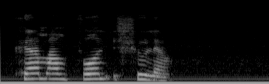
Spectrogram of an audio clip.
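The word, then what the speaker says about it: Hermann von Schullern: Hermann von Schuller. Hermann von Schuller. Sí, la B se pronuncia como F. Ajá. Y el ERN como A, ¿no? Como ERN. Schuller.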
